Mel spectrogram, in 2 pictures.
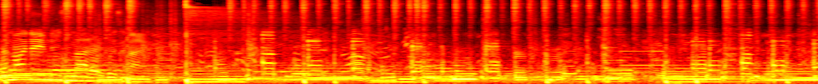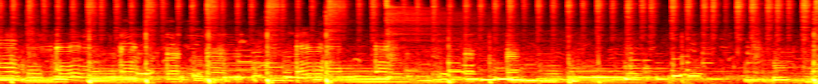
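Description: Live fusion jam: electric guitar played through a small Roland Cube amp over bass guitar, with fast, even cymbal strokes keeping time.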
